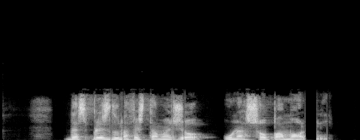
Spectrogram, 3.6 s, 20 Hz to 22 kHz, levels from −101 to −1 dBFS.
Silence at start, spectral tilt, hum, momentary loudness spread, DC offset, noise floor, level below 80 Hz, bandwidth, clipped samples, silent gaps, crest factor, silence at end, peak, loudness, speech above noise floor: 0.65 s; -4 dB/octave; none; 10 LU; under 0.1%; -53 dBFS; -50 dBFS; 7.6 kHz; under 0.1%; none; 16 dB; 0.35 s; 0 dBFS; -16 LUFS; 37 dB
